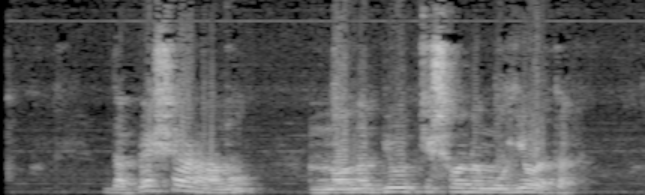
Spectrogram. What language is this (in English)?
Bulgarian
